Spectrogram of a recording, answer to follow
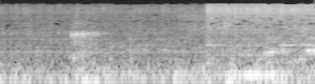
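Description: Near silence: room tone, with a faint steady hiss coming in about one and a half seconds in.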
